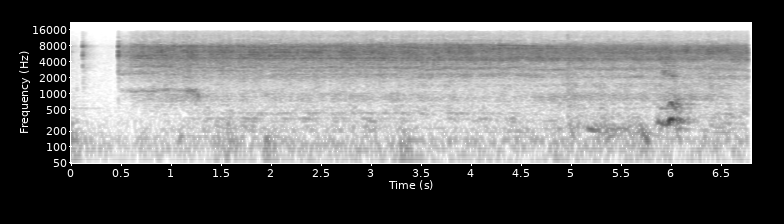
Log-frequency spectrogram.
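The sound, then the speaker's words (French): An electric toothbrush switches on abruptly after a brief pause and buzzes steadily while a person brushes their teeth, with faint muffled sounds near the end. “Et il faut surtout mouiller la brosse à dents avant de se laver les dents, sinon ça n'est pas possible.”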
